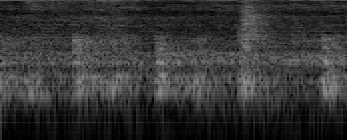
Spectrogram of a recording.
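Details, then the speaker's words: Fetal heartbeat heard on Doppler ultrasound at a pregnant woman's second gynecologist visit: quick, regular whooshing pulses, a normal finding. "wow so that was very special to hear the heartbeats like that was like holy moly manner of god feels more real yeah there's a human"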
